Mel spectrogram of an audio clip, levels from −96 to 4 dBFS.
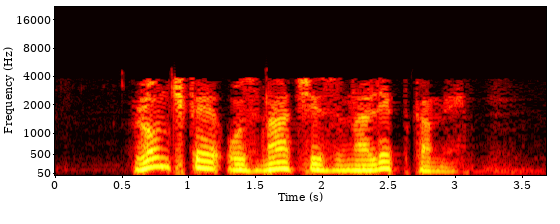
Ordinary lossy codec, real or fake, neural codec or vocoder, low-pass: AAC, 16 kbps; real; none; 19.8 kHz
